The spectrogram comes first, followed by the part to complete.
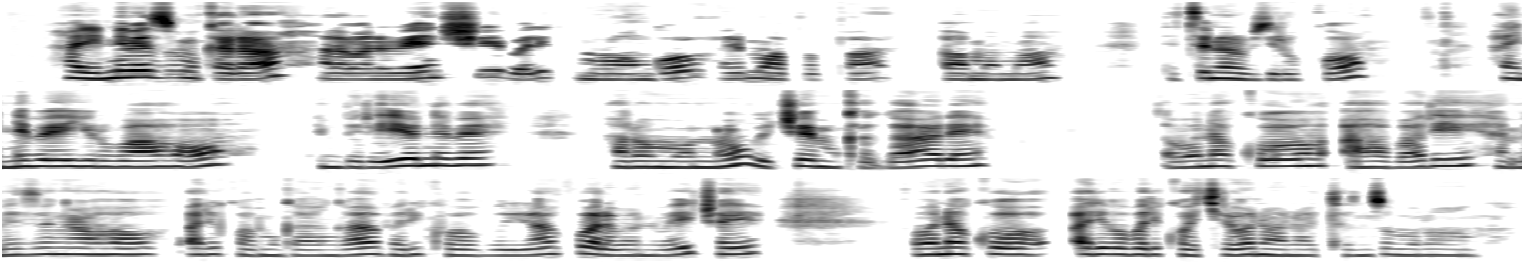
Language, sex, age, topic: Kinyarwanda, female, 18-24, health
